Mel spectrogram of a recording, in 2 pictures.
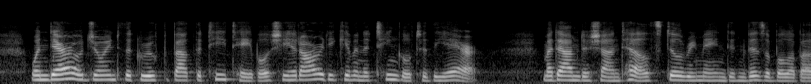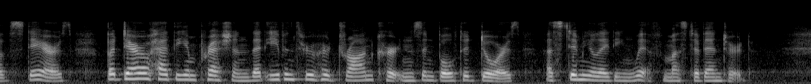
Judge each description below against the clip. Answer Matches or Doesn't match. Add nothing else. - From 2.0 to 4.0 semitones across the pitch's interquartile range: Matches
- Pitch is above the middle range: Matches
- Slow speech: Doesn't match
